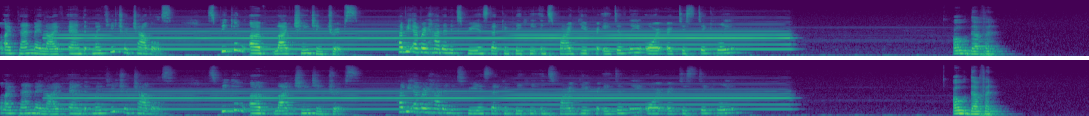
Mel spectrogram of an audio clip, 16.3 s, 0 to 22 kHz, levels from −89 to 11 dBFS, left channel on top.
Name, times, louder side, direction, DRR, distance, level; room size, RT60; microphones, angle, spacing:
voice 1, 0.0-2.4 3.3-5.3 6.0-11.0, left 5 dB, 90° left, 12 dB, 0.4 m, -22 dB
Wind instrument woodwind instrument, 0.6-11.9, left 4 dB, 20° left, 0.4 m, -28 dB
voice 2, 14.3-14.9, right 4 dB, 70° right, 6 dB, 0.7 m, -18 dB
5.0 x 2.5 x 3.7 m, 0.41 s
head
